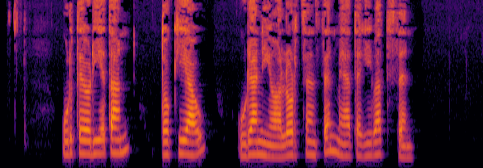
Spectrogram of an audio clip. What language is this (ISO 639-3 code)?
eus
